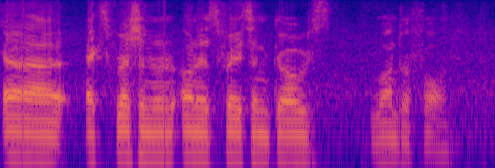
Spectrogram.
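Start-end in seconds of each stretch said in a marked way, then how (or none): 2.8-3.4 deadpan, softer, flat with no excitement. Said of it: "just has a deadpan, uh, expression".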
